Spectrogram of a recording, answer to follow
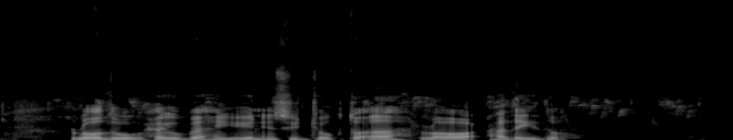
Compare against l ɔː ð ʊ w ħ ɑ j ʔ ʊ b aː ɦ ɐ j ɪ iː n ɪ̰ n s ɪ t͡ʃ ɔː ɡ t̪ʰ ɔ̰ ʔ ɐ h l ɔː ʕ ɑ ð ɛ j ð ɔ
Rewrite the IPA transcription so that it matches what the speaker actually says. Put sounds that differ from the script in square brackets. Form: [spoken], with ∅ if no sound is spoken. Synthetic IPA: l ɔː ð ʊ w ħ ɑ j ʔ ʊ b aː ɦ ɐ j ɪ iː n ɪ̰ n s ɪ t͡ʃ ɔː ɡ t̪ʰ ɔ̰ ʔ ɐ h l ɔː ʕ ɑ ð ɛ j ð ɔ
